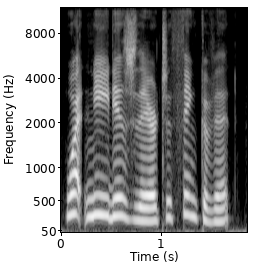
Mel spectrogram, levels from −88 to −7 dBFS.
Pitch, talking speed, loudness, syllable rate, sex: 240 Hz, 260 wpm, -17 LUFS, 5.3 syllables/s, female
